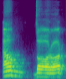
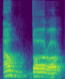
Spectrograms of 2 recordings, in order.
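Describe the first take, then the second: Both takes have the same delivery.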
